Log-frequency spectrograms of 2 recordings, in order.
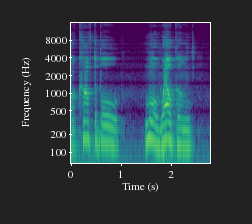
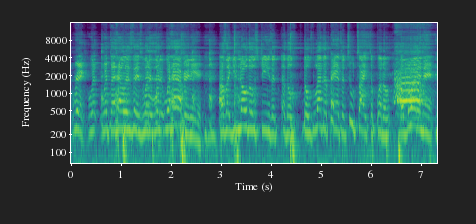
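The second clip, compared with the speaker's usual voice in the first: higher, louder, laughing exasperation; mock dismay; 5 semitones higher, 6 dB louder than usual. Youngster confronting Rick over broken blunt, laughing mock dismay. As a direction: question him in comic disbelief.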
